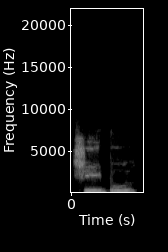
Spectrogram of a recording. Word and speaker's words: Chibuzo: The pronunciation is Chibuzo.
